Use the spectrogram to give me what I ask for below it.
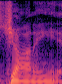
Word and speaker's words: Dsane: My last name is Dsane.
